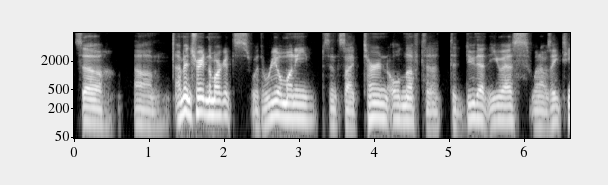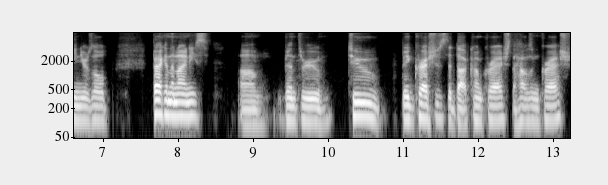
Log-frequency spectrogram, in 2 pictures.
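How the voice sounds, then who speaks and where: With an East Tennessee accent, a man speaks at a moderate pace. His pitch varies in an ordinary way. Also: medium pitch for a man. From US South, East Tennessee. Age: 40s. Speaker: stock trading educator. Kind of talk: live webinar tutorial. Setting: live stream webinar with screen share. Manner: casual, with many fillers.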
